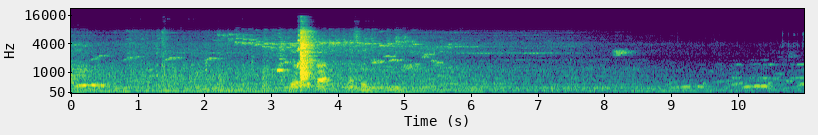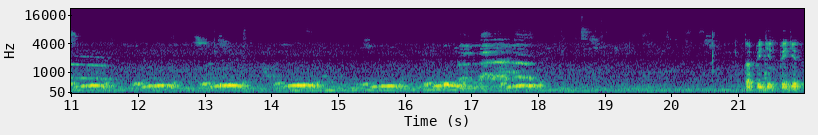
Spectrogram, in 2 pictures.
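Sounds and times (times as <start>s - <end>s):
pigeon cooing: 0.0s - 2.2s, 9.0s - 18.2s.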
